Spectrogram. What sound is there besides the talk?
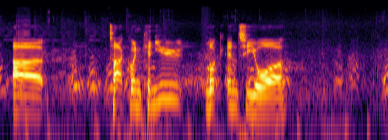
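dog panting and whimpering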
